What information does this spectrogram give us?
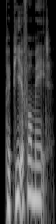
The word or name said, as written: papirformat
